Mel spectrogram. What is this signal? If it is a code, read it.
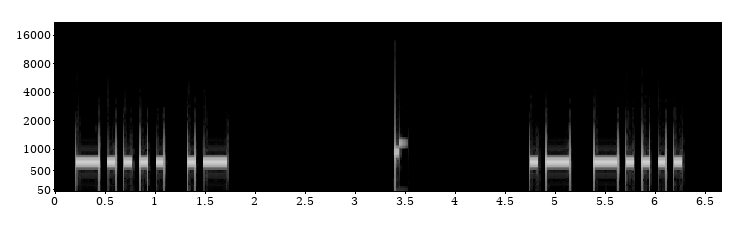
Morse code, heard as a keyed tone, about 15 wpm, 700 Hz. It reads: 6A A6
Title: All Cut Numbers - 2-Digit 15wpm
